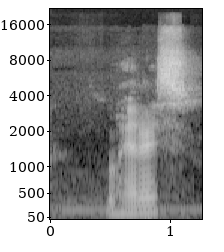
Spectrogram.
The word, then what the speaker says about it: mujeres: Because a J kind of makes an H sound in Spanish.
